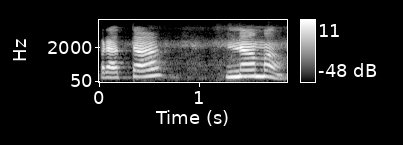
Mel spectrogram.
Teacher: उसके बाद प्र, इसे कहते हैं प्र को आ की मात्रा प्रा, त को के बाद विसर्ग प्रातः, न म और विसर्ग नम। तो जो विसर्ग की आवाज़ होती है वो ह की तरह आती है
